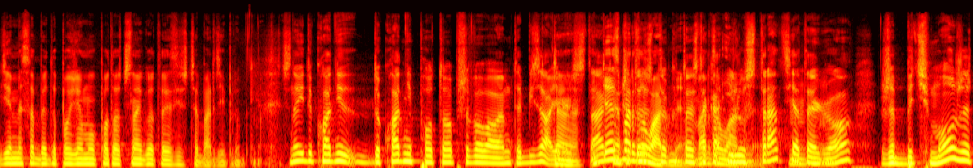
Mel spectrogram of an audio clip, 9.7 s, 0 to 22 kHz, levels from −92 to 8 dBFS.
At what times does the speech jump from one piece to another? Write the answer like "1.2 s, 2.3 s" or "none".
none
